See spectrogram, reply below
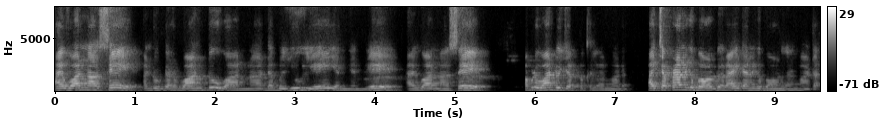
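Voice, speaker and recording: Middle-aged telugu guy teaching english grammar, high voice, slow on the examples, quick on the explaining, echoey room.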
